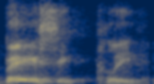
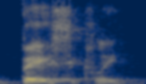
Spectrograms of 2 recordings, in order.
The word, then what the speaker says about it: basically: see the next one b c Le four syllables try with three that's a good one is it basically excellent basically you got it basically basically essentially basically essentially this uh which is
